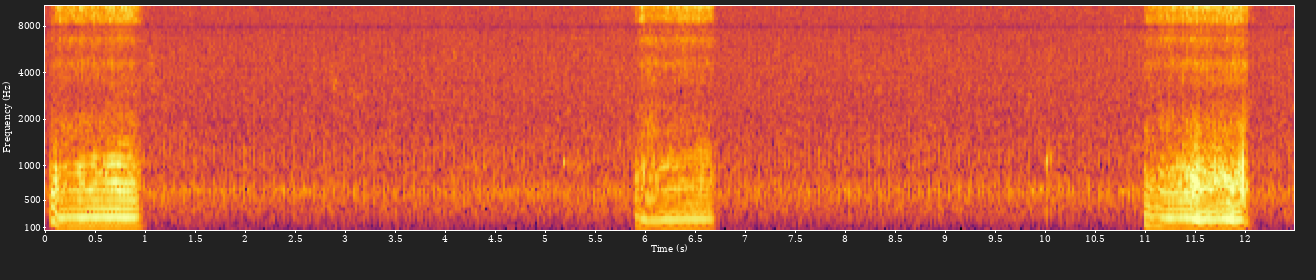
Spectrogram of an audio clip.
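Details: Ponzu, a sleeping Shih Tzu, snores 'buu, buu': three buzzy, harmonic snorts about five to six seconds apart, each under a second long, with a quiet indoor hush between them.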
